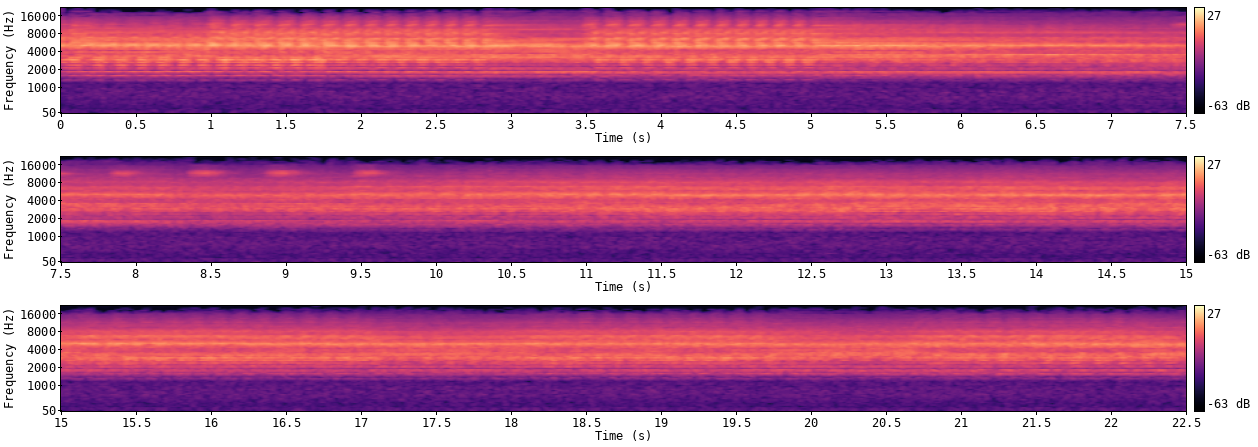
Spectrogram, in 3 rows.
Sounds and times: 0.0s Cicada sounds 22.5s

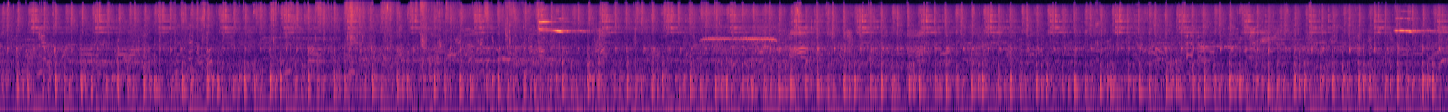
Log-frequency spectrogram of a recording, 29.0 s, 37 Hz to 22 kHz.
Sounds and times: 0.0s antifaschistische kundgebung 28.9s

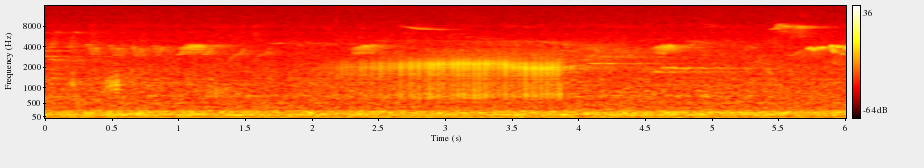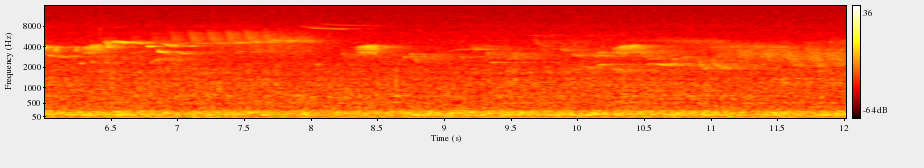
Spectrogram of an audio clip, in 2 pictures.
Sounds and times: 2.0s frogs 4.2s

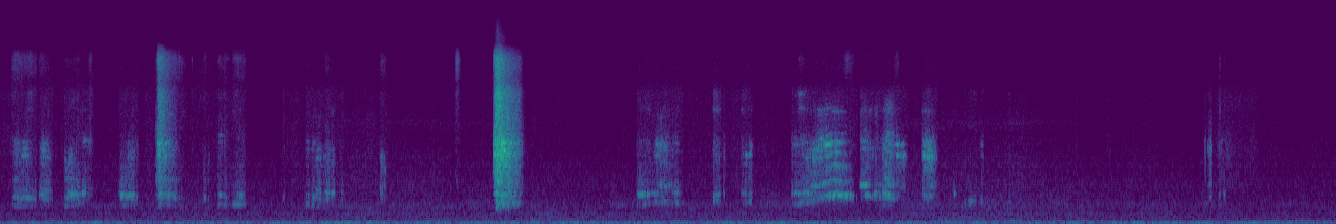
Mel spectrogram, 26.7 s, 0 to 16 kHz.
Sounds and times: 0.0s phone call 5.0s
0.0s distorted conversations 26.6s
5.6s phone call 7.8s
12.6s phone call 21.7s
24.0s phone call 25.2s

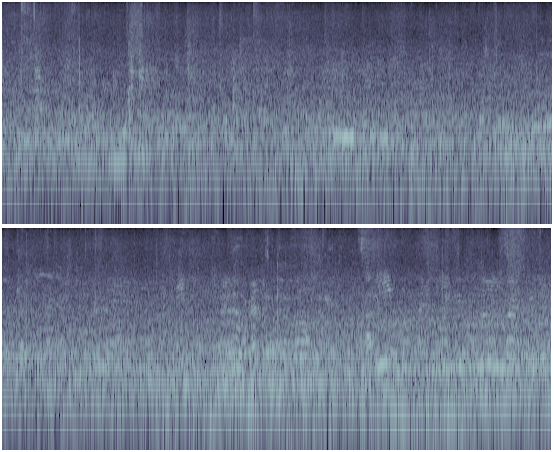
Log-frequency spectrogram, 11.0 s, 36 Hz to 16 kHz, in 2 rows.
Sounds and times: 0.0s people walk fast 10.9s
0.0s trains 10.9s

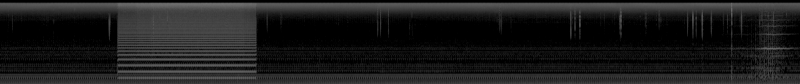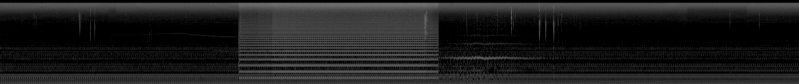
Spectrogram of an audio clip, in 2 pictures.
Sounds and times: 10.4s elctromagnetic traffic 13.5s

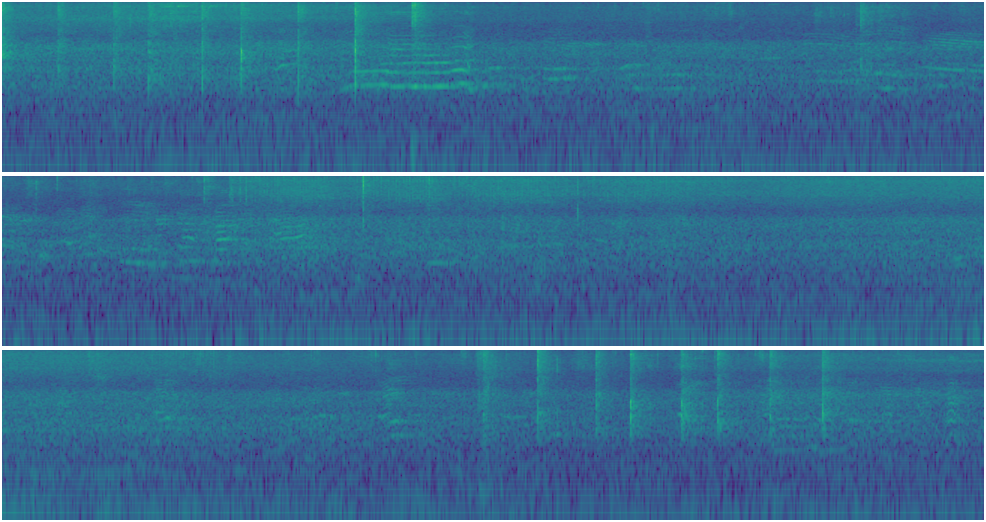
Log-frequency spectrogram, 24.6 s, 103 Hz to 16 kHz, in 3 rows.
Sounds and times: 0.0s Child 13.9s
15.6s Child 24.5s

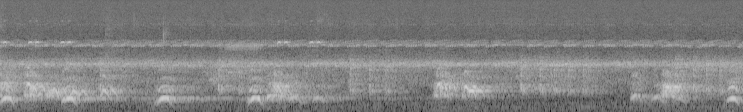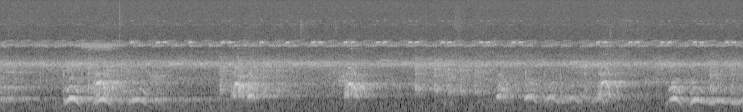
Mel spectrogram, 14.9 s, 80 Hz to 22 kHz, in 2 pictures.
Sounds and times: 0.0s Frogs chirping 14.8s
0.0s insects 14.8s
2.5s Dogs barking 3.2s
6.3s Dogs barking 9.0s
12.4s Dogs barking 14.8s

